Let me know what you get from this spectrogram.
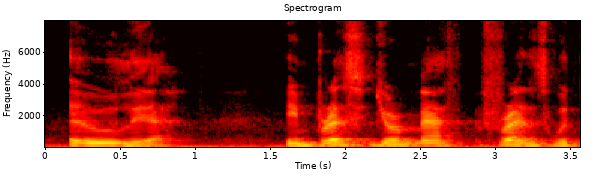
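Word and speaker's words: Euler: Ear is pronounced oolia. Impress your math friends with this knowledge. Olia.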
